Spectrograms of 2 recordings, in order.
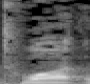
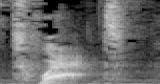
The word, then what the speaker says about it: twat: I remember, weren't you telling me somebody you knew somebody who was British, and you had said the word twat, and they were like, "It's twat." – Oh yeah, my fiance's friend. Yeah, he was making fun of the way Americans say twat, twat, twat. It's twat.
